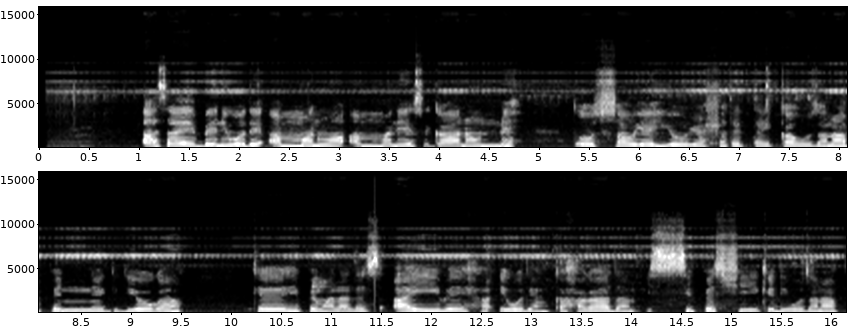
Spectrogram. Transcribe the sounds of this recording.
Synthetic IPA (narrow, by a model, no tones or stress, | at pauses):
ʔɐsɐjbɛnɪwɔd̪ɛʔɐmːɐnʊwaːʔɐmːɐne̞ːsɡaːnɐwnːɛ | t̪ʼo̞ːsːɐwjɐjːoːjɐʃːɐt̪ɛt̪ːɐjkːɐwɔzɐnaːpːɛnːɛɡɪd̪ɪjoːɡaː | ke̞ːhɪpːɛmɐlɐlɛsɐjbɛhɐʔɪwɔd̪ɪjɐŋkːɐhɐɡaːd̪ɐnɪsːɪpːɛʃiːkʼɪd̪ɪwɔzɐnaːpːɛ̥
